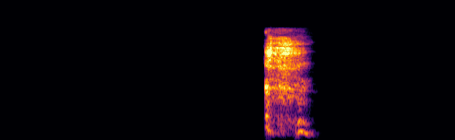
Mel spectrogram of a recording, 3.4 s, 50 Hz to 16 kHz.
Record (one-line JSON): {"cough_length": "3.4 s", "cough_amplitude": 29263, "cough_signal_mean_std_ratio": 0.25, "survey_phase": "alpha (2021-03-01 to 2021-08-12)", "age": "45-64", "gender": "Female", "wearing_mask": "No", "symptom_none": true, "smoker_status": "Ex-smoker", "respiratory_condition_asthma": true, "respiratory_condition_other": false, "recruitment_source": "REACT", "submission_delay": "8 days", "covid_test_result": "Negative", "covid_test_method": "RT-qPCR"}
